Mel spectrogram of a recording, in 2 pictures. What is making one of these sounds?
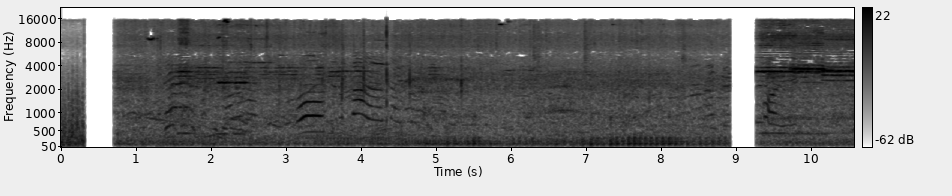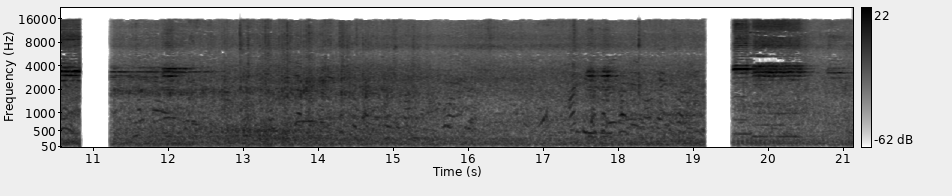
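Motorbike engines rumble in busy street traffic.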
